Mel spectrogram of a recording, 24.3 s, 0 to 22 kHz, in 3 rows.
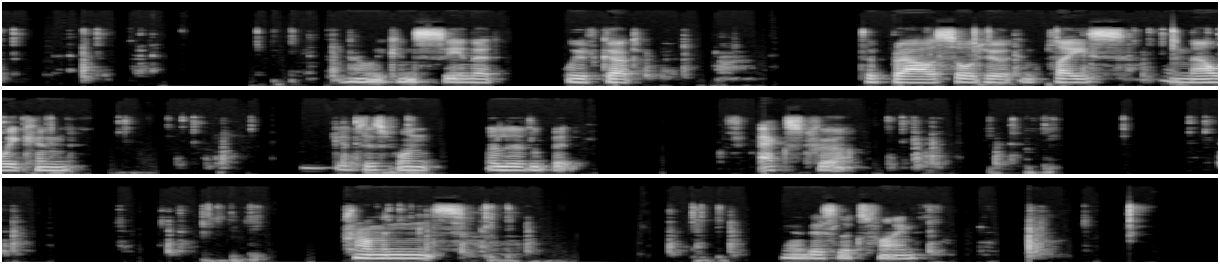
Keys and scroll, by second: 1.8 Tab, 6.4 Tab, 19.4 Tab, 20.8 Tab.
